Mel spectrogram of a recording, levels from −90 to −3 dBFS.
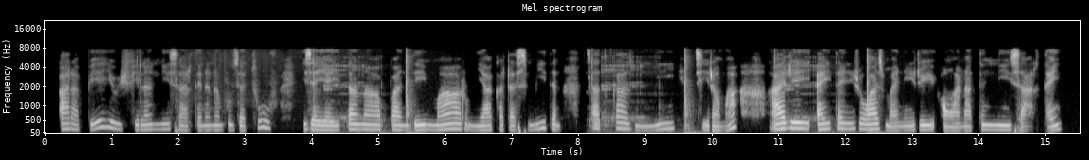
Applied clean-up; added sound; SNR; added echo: none; Thump, thud; 11 dB; none.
